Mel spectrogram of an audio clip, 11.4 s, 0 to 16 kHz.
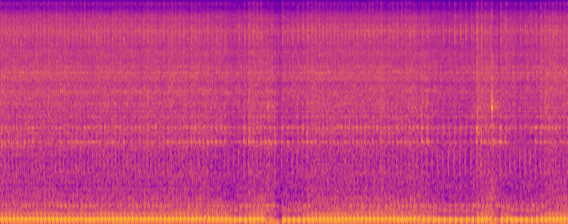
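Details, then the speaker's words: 2003 Polaris Magnum 330 4x4 ATV after fuel pump replacement, restarted to test gear selector: single cylinder thumps at steady low idle, briefly stumbling but never climbing in speed; won't rev up, may need fine adjusting. "It's weird. It's not wanting to rev"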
